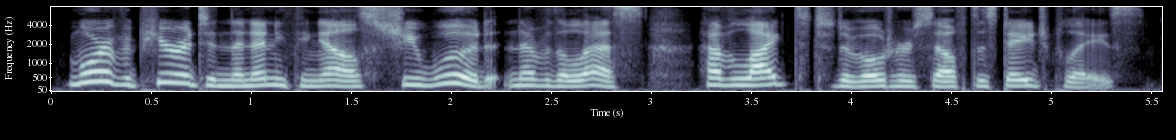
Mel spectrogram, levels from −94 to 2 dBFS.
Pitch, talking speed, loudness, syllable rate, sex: 220 Hz, 195 wpm, -18 LUFS, 6.2 syllables/s, female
